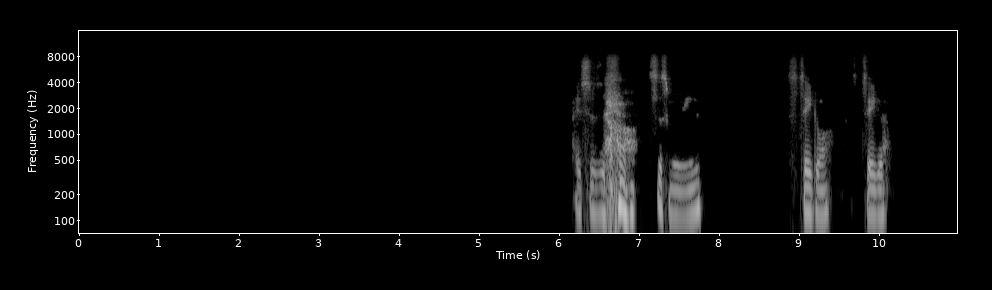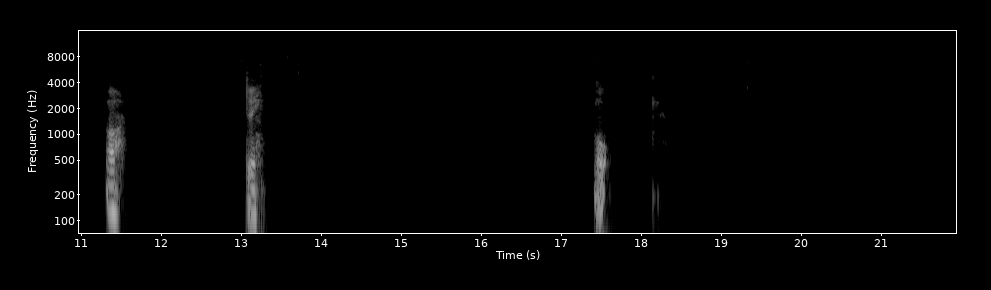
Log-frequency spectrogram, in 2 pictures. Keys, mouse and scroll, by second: 0.7 ctrl+z, 3.1 ctrl+z, 3.1-3.5 scroll up 3, 3.3 typing, 3.6 ctrl+z, 6.6-7.9 scroll down 2, 7.9 scroll down 1, 8.1 click, 8.9-9.4 scroll down 1, 9.4 click, 11.3 typing, 13.3 shift+middle click, 14.9 click, 19.0 shift+middle click, 19.7 scroll up 2, 20.0 middle click, 20.8 click, 21.4 typing, 21.5 scroll up 1.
